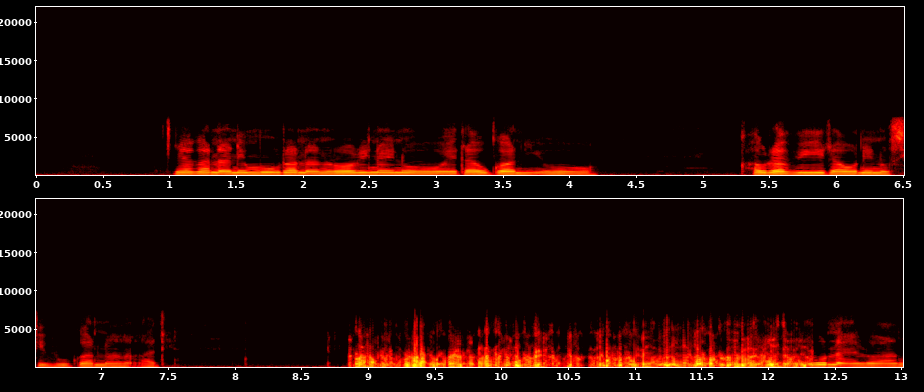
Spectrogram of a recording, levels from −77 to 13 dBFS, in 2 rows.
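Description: From 8.83 to 12.44 s, a codec payload misread turns the speech into garbled, warbling noise. The decoder misplaces the AMR fields, likely from mismatched octet-aligned framing.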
